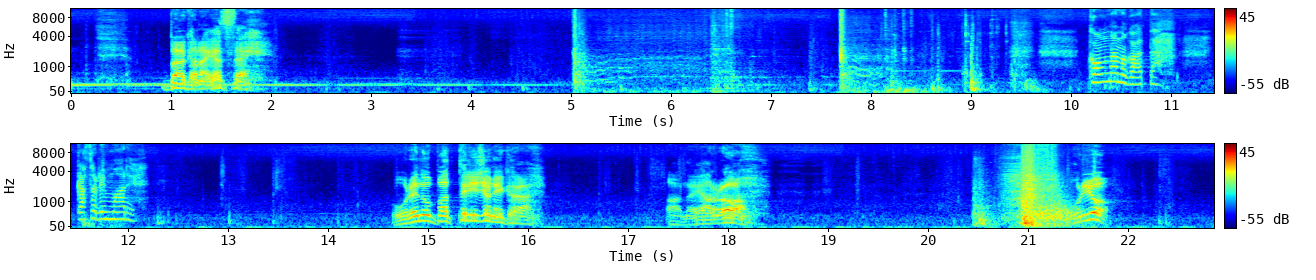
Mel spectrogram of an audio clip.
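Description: A man speaks in a gruff, low voice.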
